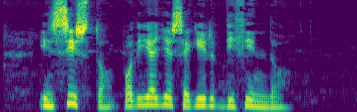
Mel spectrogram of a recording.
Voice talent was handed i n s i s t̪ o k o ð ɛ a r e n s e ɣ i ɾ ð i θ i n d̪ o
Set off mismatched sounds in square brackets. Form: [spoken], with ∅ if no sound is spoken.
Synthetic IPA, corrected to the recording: i n s i s t̪ o [p] o ð [i] a [ʎ] e [∅] s e ɣ i ɾ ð i θ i n d̪ o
